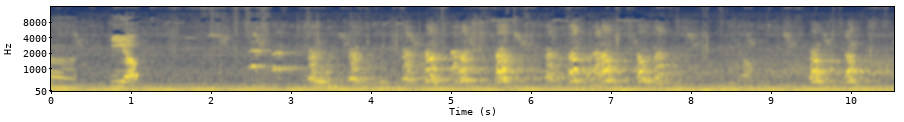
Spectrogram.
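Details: Dakota, a female Great Dane, training outdoors and corrected with an e-collar when she leaves a command; a run of short, sharp barks repeated over about eight seconds, with a person calling her name and the command heel.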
